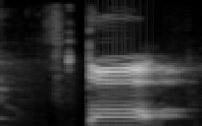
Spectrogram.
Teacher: ত জিহ্বার আগা সামনের ওপরের দুই দাঁতের আগার সঙ্গে লাগায় উচ্চারণ হবে ত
